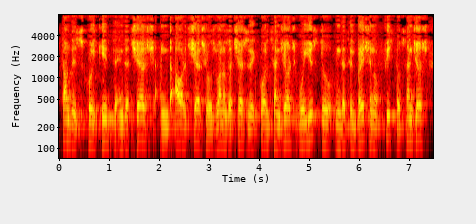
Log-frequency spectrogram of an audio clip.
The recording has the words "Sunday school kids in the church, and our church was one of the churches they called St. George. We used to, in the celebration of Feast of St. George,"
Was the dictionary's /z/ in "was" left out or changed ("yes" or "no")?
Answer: no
